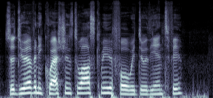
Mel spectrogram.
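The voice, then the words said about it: British accent. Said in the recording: “I bet you can tell by my accent. I'm actually in the UK.”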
